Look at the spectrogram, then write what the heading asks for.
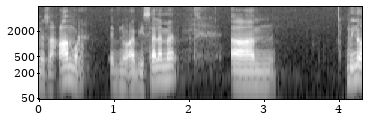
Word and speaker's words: Amr: And that's, again, I said Amr because some scholars of Rijal, I think Sheikh Al-Tusi says that the correct pronunciation is Amr, but both of them,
